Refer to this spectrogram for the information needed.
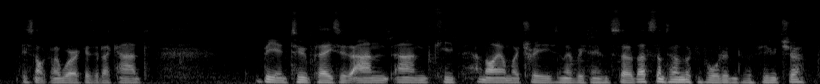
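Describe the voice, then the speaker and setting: A man's very deep, low voice in an English accent, very fast in pace and fairly even in intonation. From England. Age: 60s. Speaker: travel vlogger. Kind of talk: casual chat. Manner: halting.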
